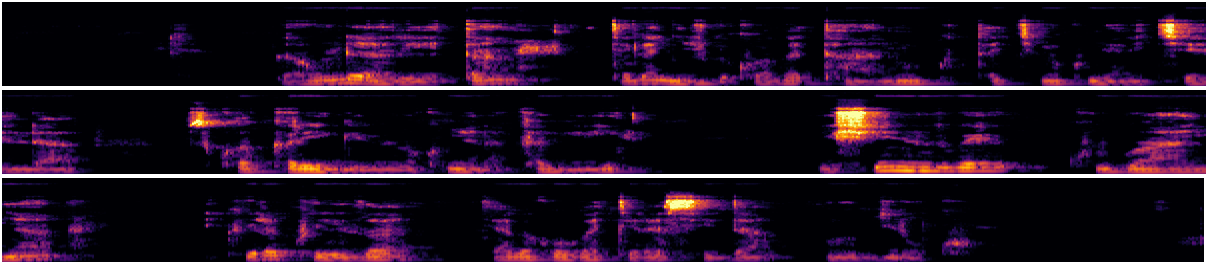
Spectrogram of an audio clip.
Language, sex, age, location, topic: Kinyarwanda, male, 18-24, Huye, health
